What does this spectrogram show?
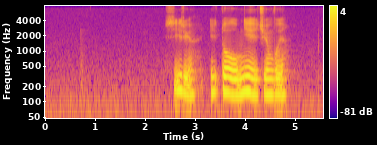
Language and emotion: Russian, sad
